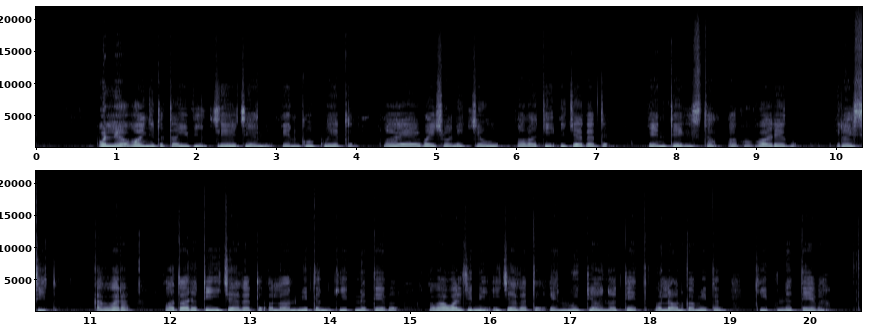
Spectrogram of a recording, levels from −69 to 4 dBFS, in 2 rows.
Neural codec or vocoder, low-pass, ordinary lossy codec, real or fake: codec, 44.1 kHz, 3.4 kbps, Pupu-Codec; none; none; fake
